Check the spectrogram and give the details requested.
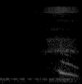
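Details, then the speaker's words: A brief, faint breath with a high whistling tone that falls in pitch, a wheeze, from a speaker who mentions taking Zyrtec. "so and take my zertek you hear that wheezing"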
